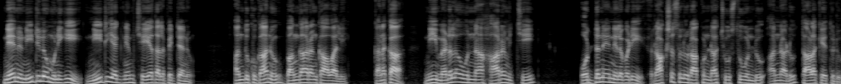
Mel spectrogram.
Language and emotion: Telugu, neutral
